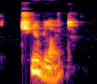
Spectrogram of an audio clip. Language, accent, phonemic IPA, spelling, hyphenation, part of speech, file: English, Southern England, /ˈtjuːbˌlaɪt/, tubelight, tube‧light, noun, LL-Q1860 (eng)-tubelight.wav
